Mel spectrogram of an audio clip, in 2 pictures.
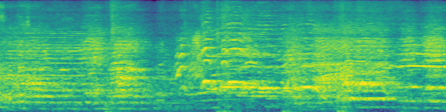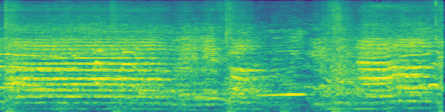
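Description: Tuvaluan fatele: a large seated chorus singing together, with a steady low beat underneath.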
